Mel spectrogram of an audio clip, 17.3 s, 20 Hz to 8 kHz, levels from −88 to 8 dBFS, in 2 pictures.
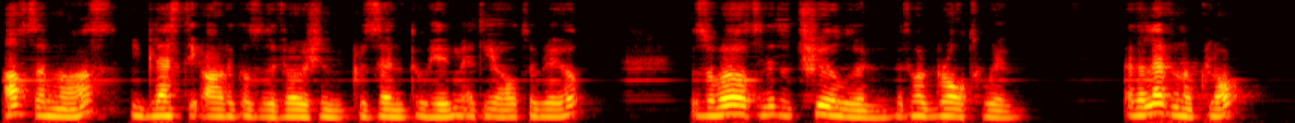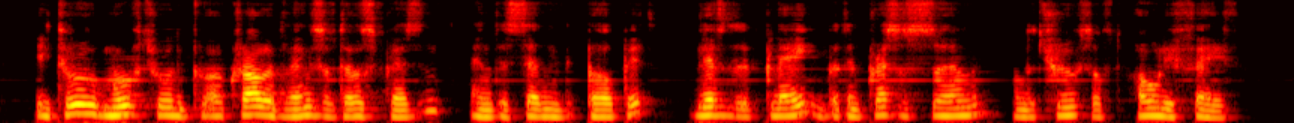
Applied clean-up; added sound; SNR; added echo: neural mask model DeepFilterNet 3.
